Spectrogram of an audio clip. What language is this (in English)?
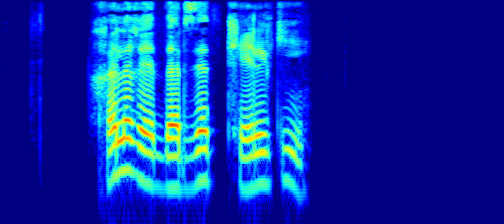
Torwali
